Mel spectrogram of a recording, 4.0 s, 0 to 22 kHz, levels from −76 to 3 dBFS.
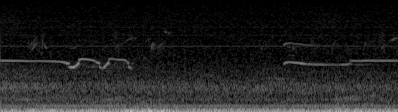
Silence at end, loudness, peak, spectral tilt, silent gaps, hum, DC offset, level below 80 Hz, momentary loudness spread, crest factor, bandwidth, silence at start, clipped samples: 0 s; -35 LUFS; -16 dBFS; -5.5 dB/octave; none; none; 2%; -34 dBFS; 4 LU; 14 dB; over 20 kHz; 0 s; under 0.1%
